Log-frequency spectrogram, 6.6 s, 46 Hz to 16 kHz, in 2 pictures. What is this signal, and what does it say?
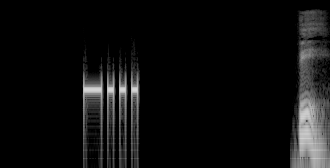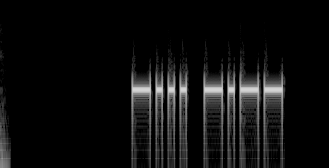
Morse code, heard as a keyed tone, about 20 wpm, 700 Hz. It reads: B BY
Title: Build A Word - 1 Letter At A Time - 3-Letter Words - 20wpm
